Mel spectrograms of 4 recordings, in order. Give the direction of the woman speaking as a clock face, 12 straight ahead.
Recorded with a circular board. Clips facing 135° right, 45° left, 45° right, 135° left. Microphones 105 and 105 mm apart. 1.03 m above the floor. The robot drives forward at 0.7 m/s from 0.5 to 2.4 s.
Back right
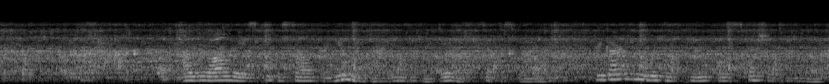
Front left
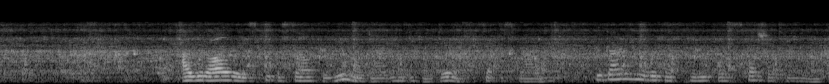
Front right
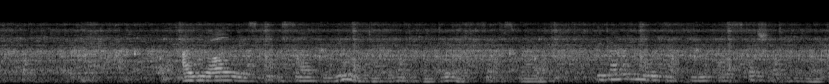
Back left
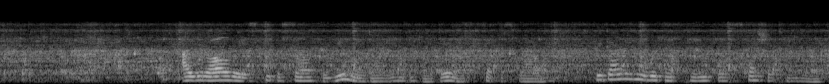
10 o'clock.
